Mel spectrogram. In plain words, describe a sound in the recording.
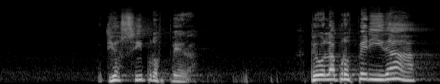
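A young man speaks with emphasis into a microphone.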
